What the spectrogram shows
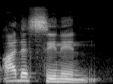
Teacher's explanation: Dalam riwayat ini hukum bacaannya juga idgham, maka mereka membaca adas sinin. Adas sinin, bukan adadasi.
